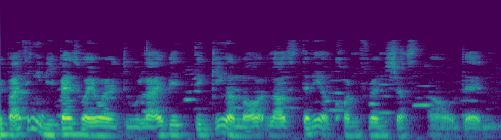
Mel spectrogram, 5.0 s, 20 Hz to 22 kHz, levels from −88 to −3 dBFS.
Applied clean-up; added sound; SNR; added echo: classical method WPE with log-MMSE.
